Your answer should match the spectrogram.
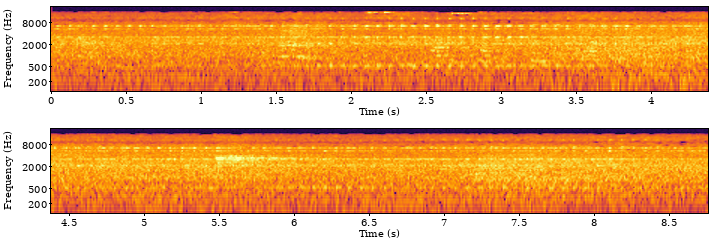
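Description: Steady city street noise of road traffic beneath an elevated roadway, with faint voices of passers-by.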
